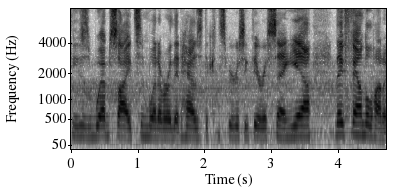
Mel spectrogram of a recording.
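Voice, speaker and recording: A woman speaks with an American accent at a fairly quick pace. Noticeable background noise runs behind her. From US South. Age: 60s. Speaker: podcast host. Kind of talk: casual chat. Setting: outdoors.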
